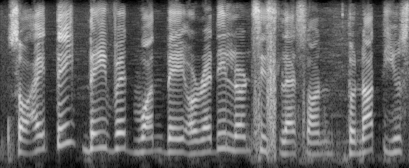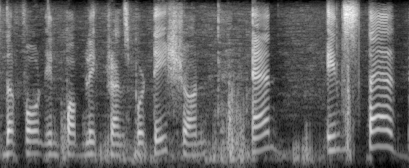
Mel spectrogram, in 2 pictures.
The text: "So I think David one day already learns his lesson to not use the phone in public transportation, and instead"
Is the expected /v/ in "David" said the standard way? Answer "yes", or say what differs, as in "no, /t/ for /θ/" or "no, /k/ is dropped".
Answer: yes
